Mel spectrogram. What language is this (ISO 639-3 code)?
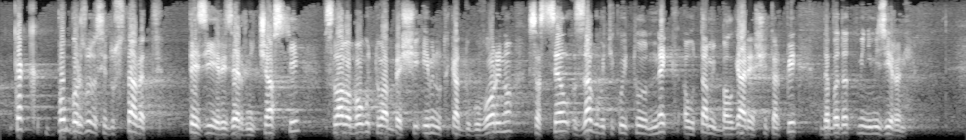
bul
